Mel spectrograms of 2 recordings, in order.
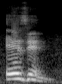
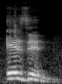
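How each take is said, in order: The two takes are said the same way.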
